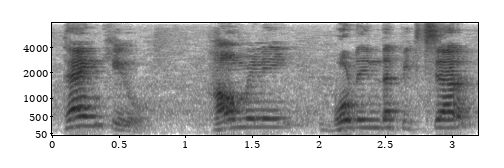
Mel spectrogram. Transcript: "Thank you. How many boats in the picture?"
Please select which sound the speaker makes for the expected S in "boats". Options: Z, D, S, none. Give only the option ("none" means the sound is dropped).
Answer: none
